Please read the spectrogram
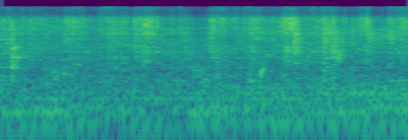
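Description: Wire whisk stirring a thin coconut-milk and agar mixture in a metal pot: an irregular swishing of liquid with light scrapes and clicks of wire against the pot.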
